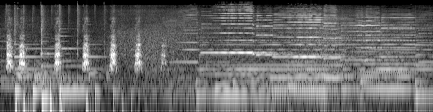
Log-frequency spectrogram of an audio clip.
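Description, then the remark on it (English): A small dog named Fan barks sharply about seven times in a quick, steady series before the barking stops and soft music with sustained tones takes over. “One of the older boys, Gordon, even brought along his little dog, Fan.”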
